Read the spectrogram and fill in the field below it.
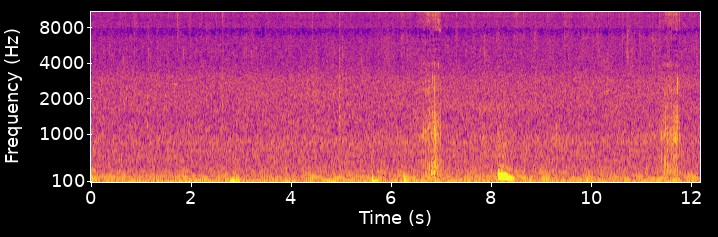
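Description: Steady rain hiss fills the background, a soft continuous patter with a few faint thumps and clicks scattered through it.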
